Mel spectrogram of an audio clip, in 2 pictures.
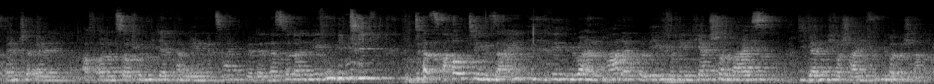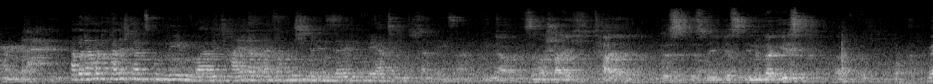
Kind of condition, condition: setting, live audience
